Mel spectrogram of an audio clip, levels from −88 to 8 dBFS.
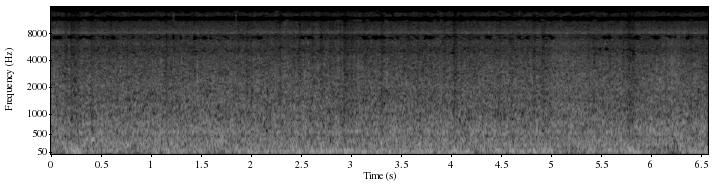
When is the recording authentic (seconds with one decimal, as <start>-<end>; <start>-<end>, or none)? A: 0.0-1.7; 2.4-3.0; 5.8-6.6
